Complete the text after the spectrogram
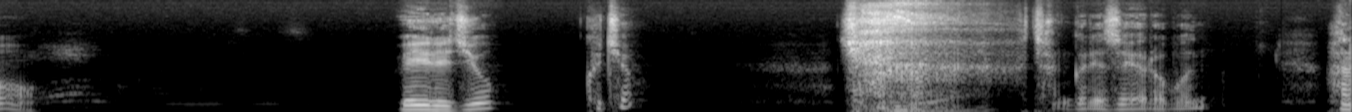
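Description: A middle-aged man speaks with animation into a headset microphone, in short bursts.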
